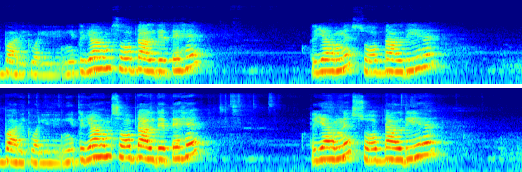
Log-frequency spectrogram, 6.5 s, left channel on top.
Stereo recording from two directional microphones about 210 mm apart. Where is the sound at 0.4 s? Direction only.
55° right (ahead or behind).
